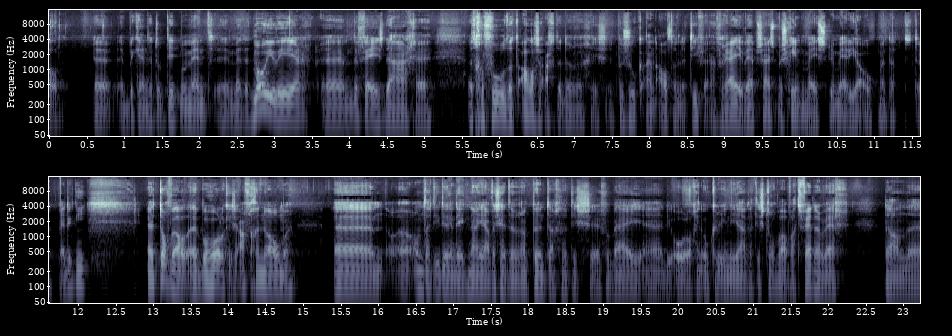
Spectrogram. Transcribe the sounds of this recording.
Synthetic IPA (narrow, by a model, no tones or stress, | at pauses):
ɛlˠ | bəkɛntətɔb̚dɪt̚momɛntmɛtətmoːjəʋɪərədəfeːsdaːɣəətχəv̥ulˠdɔtʰɑ̰lˠəsɑ̰xtərdərøxɪsə̰t̚bəzukʰa̰ːna̰lˠtərnativə̰ɛ̰nvrɛjəʋɛpsajtsmɪsxinmeːstdy̰mḛdḭa̰o̰wkma̰dɔtdɔtʋetɪknit | ətɔxʋɛlˠbəɦoːləkɪsɑ̰fχənowmə | ɔ̰mdɔtidəreːndɛŋktnawjaʋəzɪtənərənpøntɑxtərətɪsfoːɹbɛjədḭʔoːlɔxɪnṵkrainəjadɔtɪstɔxʋɛlˠʋɔ̰tfɛdərʋɛx | dɔn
